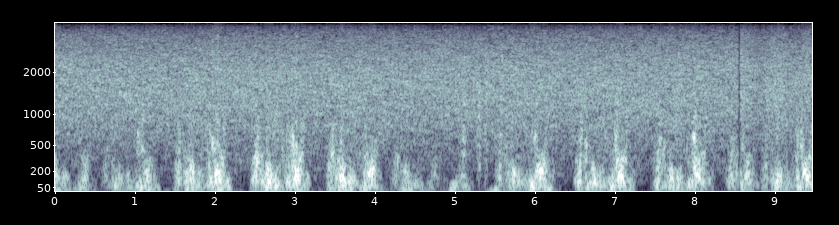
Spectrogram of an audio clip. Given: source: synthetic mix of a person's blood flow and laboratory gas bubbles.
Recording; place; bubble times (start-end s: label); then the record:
Doppler ultrasound of blood flow; precordium
1.94-2.00 s: bubbles
From the record:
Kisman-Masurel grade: 111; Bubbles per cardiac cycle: 1 to 2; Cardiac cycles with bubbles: 1 to 10%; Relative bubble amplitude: barely perceptible (0.100 to 0.250); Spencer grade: 1 (occasional bubble signal discernible with the cardiac motion signal, with majority of cardiac periods free of bubbles); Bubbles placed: anywhere in the cardiac cycle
